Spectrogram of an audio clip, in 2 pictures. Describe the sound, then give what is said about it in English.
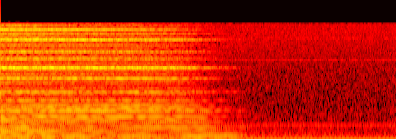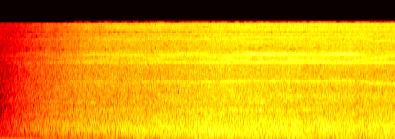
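A souped-up freighter spaceship roars off through rain clouds. A humming engine tone fades to near quiet, then a broad jet-like roar swells up and holds loud and steady to the end. “The souped-up freighter tore a hole in the rain-black clouds and was gone.”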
